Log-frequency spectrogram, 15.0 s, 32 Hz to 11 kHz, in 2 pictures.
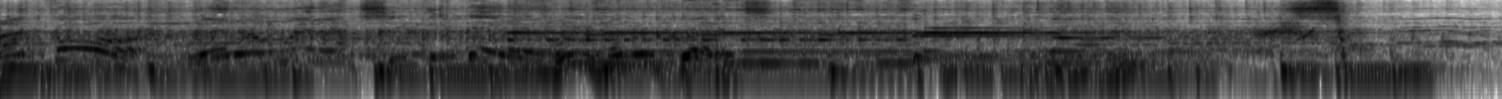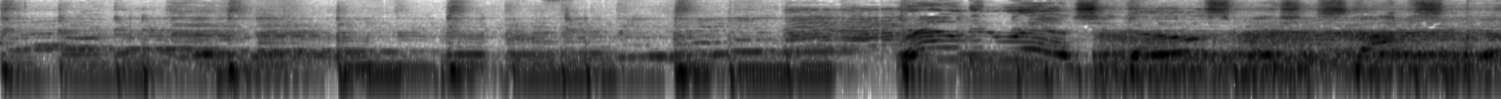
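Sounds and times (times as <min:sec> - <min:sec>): announcer voice: 0:00.0 - 0:04.1, 0:12.0 - 0:15.0.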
